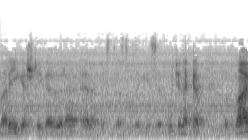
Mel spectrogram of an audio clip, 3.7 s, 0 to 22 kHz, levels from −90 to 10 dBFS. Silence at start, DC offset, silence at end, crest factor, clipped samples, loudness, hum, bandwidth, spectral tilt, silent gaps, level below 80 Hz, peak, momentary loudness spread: 0 s; under 0.1%; 0 s; 24 dB; under 0.1%; -25 LUFS; none; 8.2 kHz; -2.5 dB/octave; none; -68 dBFS; 0 dBFS; 12 LU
